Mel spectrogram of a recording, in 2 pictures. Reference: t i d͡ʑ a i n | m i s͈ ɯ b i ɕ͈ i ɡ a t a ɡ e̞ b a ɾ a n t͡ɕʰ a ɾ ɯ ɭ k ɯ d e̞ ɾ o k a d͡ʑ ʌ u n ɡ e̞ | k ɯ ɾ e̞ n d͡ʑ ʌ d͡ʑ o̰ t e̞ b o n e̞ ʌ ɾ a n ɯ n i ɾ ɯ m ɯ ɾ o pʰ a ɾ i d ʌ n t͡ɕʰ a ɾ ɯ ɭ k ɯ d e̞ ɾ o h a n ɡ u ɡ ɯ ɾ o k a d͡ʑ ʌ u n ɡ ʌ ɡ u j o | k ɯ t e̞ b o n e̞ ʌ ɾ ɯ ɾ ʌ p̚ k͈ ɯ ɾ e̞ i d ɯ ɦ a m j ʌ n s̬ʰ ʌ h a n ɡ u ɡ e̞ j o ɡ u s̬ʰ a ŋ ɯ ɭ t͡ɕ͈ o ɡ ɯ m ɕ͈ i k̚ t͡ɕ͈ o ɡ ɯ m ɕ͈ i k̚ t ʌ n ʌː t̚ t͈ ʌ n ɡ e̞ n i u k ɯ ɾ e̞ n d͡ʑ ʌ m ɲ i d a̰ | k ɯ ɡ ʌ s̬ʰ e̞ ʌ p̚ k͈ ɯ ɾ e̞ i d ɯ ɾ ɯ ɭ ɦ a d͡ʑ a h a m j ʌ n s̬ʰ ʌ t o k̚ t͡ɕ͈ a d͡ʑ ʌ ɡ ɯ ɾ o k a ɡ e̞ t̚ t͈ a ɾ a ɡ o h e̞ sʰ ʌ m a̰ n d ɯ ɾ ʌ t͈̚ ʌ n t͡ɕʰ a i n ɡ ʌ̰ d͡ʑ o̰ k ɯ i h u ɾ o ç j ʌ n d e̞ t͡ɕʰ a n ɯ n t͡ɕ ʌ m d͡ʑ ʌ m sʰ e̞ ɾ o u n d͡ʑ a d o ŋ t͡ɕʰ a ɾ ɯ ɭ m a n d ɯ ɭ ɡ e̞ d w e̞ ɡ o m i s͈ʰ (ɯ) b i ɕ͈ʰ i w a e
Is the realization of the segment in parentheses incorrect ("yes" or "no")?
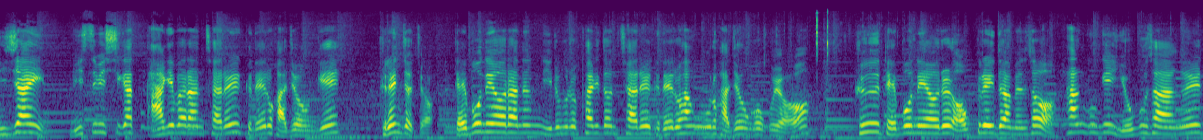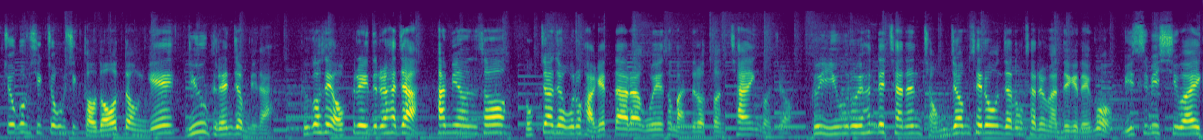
no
